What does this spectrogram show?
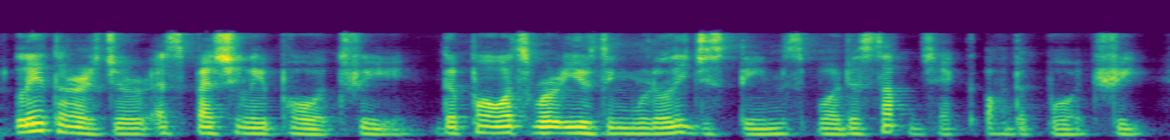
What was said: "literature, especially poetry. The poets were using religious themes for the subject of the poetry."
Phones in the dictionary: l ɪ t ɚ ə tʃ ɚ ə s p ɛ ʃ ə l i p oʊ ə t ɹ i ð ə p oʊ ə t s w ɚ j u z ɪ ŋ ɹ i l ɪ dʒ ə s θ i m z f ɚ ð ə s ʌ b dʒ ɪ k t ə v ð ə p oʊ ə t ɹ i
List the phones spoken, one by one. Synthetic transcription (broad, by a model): l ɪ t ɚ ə tʃ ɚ ə s p ɛ ʃ ə l i p oʊ ə t ɹ i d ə p oʊ ə t s w ɚ j u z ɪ ŋ ɹ i l ɪ dʒ ə s t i m s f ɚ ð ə s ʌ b dʒ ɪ k t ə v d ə p oʊ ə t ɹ i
